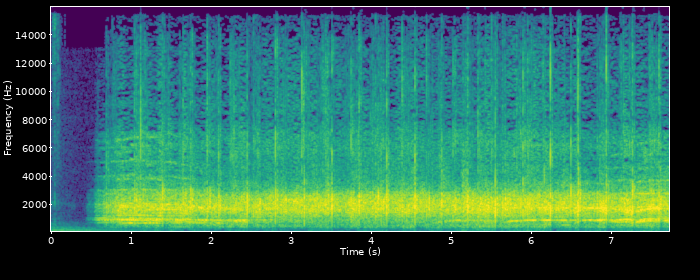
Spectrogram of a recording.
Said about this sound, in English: When Davis appeared, before she reached the podium, her audience burst into applause and gave her a standing ovation.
